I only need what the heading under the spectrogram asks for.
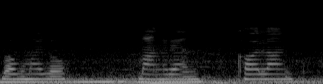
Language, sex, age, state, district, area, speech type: Goan Konkani, female, 18-30, Goa, Murmgao, urban, spontaneous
